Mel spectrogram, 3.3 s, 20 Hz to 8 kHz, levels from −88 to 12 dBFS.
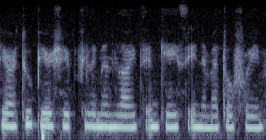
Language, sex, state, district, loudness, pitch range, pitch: English, female, Nagaland, Kohima, -17 LUFS, 215-230 Hz, 220 Hz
